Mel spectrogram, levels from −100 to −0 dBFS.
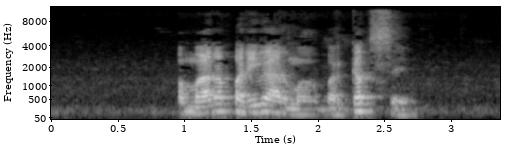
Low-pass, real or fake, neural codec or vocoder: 10.8 kHz; real; none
